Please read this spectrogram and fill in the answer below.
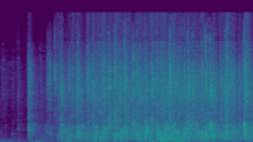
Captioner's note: applause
